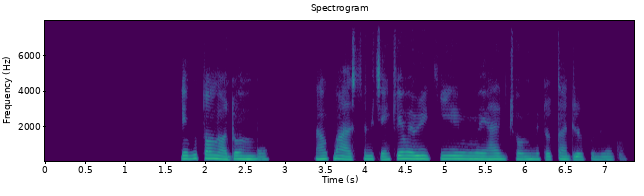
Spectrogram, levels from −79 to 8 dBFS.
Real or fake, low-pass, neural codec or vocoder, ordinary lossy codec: fake; none; codec, 16 kHz, 1 kbps, FreqCodec, larger model; none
